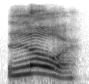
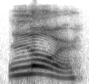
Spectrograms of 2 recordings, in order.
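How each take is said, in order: The two takes are said the same way.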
